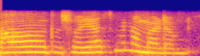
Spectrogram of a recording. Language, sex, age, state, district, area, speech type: Kashmiri, female, 18-30, Jammu and Kashmir, Kupwara, rural, conversation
